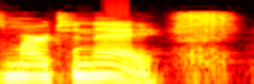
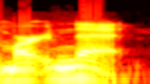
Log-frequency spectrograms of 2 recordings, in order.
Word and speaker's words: Martinet: It also made me realize his name is pronounced Charles Martinet, not Martinet, as I have heard in many places.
